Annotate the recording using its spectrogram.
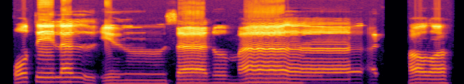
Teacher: قتل قاف حروف مستعلیہ میں سے پر پڑا جائے گا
